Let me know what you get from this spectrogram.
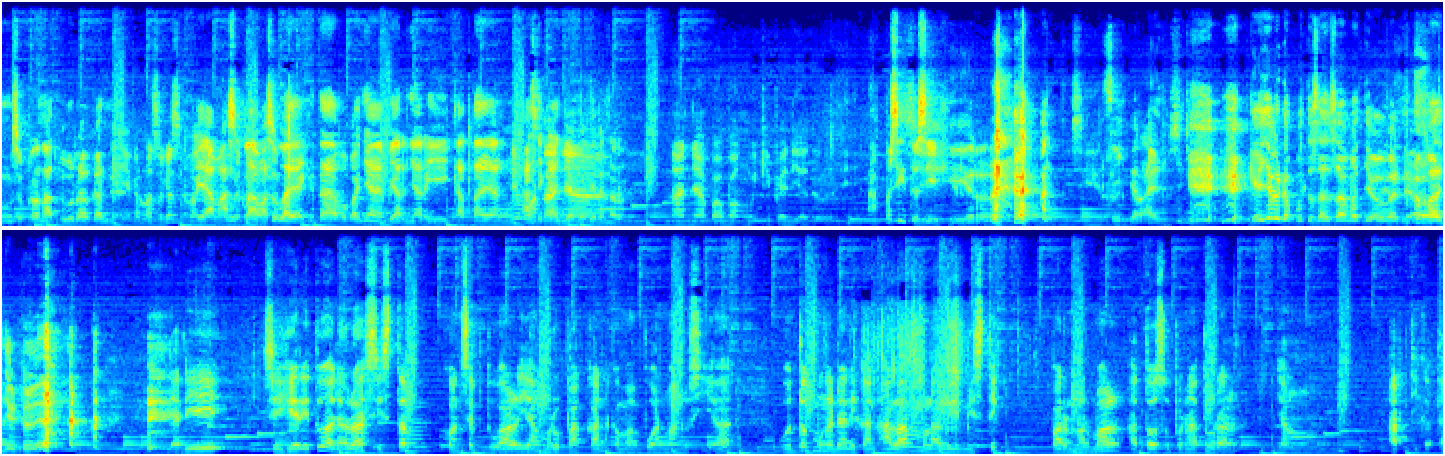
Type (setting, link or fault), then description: fault, background noise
